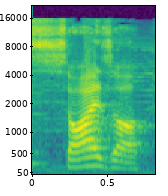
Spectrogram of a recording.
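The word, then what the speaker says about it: Scizor: got a Pokemon that I would be pronouncing scissor if I was making this list three years ago you guys know who it is it is sizer I'd have to say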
